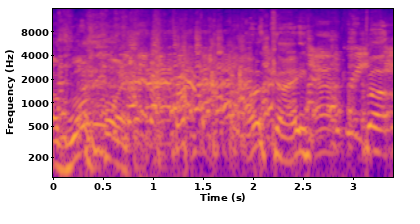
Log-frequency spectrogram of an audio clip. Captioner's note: laughter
